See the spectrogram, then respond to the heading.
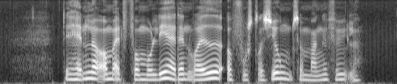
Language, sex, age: Danish, female, 44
